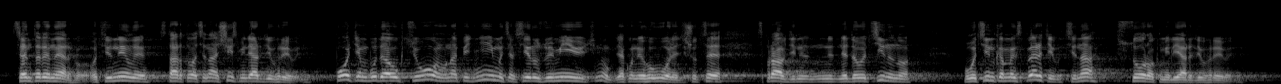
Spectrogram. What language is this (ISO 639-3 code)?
ukr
